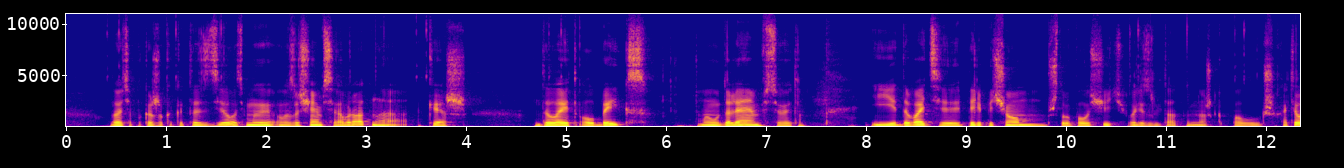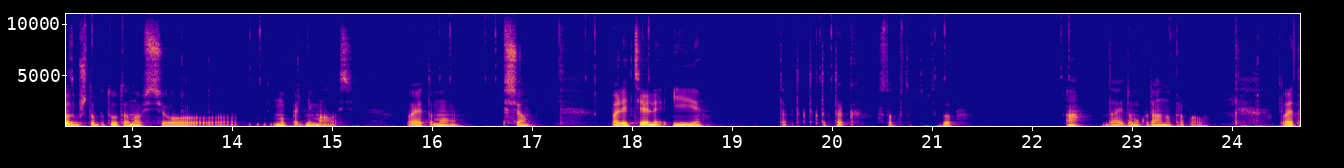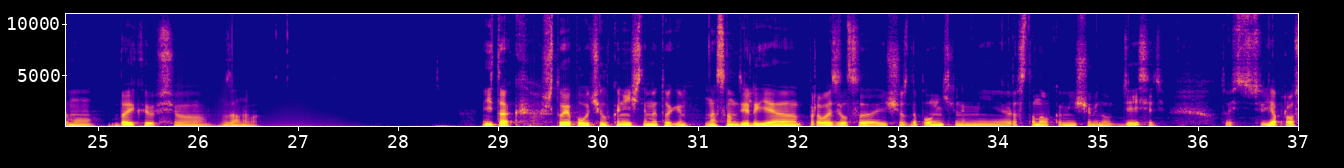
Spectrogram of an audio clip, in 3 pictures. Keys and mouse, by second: 0.3 click, 1.4 click, 3.5-10.6 drag, 6.1 ctrl+s, 11.1 s, 13.6 s, 14.4 s, 16.0-17.6 drag, 18.0 click, 19.8 click, 22.2 click, 23.9-26.7 ctrl+middle drag, 24.1 ctrl+s, 24.4 z, 25.3 ctrl+s, 26.7-37.0 drag, 28.6 ctrl+shift+F1.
